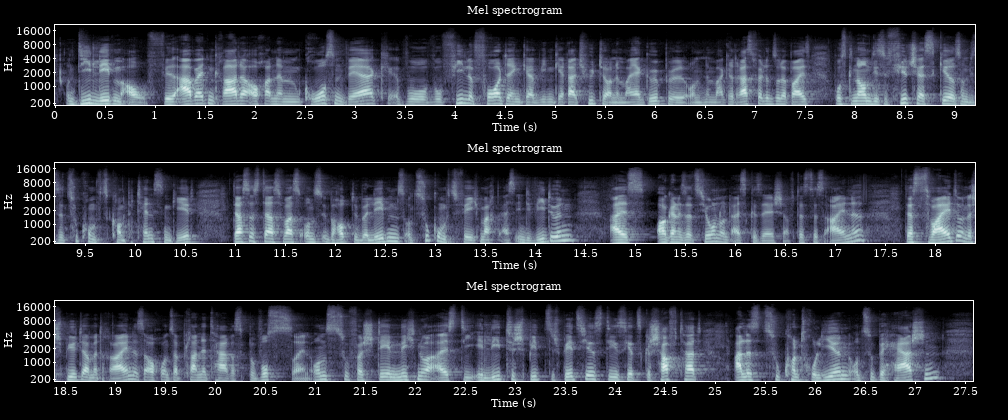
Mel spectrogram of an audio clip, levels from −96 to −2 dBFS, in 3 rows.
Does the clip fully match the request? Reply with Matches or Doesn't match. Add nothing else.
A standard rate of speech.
Doesn't match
